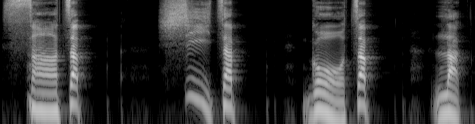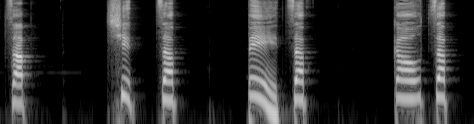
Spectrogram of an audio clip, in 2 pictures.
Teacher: for numbers, there are tone changes except for the final syllable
